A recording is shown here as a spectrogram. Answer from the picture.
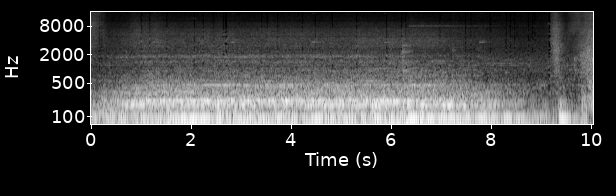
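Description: Richmond traction elevator car travelling upward, a steady low hum and rumble from the machine and the moving car. It eases off near the end as the car slows to a stop, then a short rush of noise follows.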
